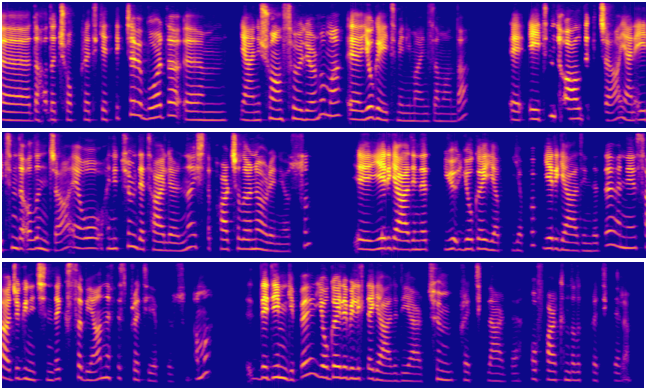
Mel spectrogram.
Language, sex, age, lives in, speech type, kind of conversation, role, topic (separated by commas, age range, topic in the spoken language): Turkish, female, 30-34, Spain, conversation, podcast, guest, Kaygılandığın anlarda seni sakinleştiren küçük alışkanlıklar neler?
